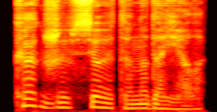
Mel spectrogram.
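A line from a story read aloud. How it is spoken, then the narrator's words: Heavy sigh. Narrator (Russian): тяжело вздохнула Славия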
